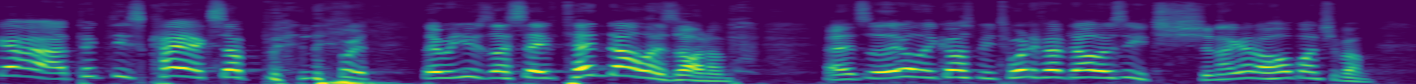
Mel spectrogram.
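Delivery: very high-pitched, loud New York dad voice. Imitate your dad talking about the kayaks he bought, as a dad impression, New York accent. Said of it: "my dad impression uh, of his New York accent".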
